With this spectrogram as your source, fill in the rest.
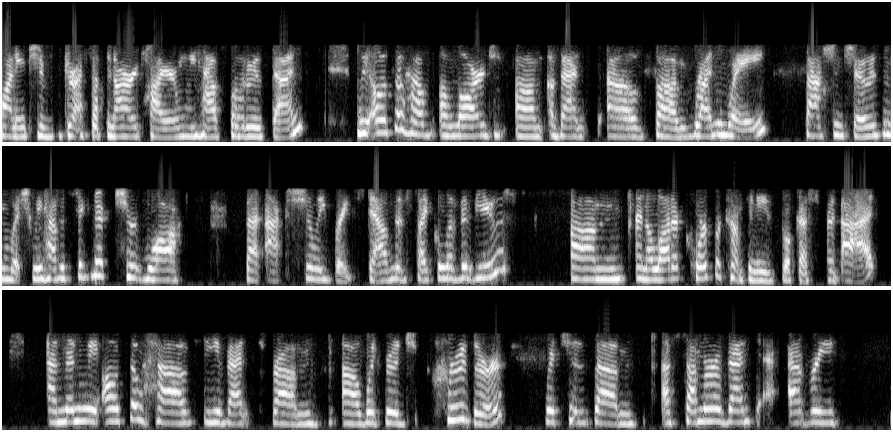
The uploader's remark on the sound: setup a conference call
